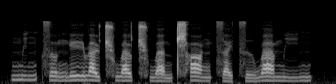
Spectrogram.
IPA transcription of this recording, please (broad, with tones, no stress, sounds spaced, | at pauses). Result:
m i˨˦ ŋ t͡s ɤ̰˨˩ ŋ e˦ ɪ̯ ɻ a˨ ɪ̯ ʈ͡ʂʰ w ä˨˦ ʈ͡ʂʰ w a̰˨˩ n ʈ͡ʂʰ ɑ˥˨ ŋ t͡s a˩ ɪ̯ t͡s ɹ̩˩ w ä˦ m i˨˦ ŋ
